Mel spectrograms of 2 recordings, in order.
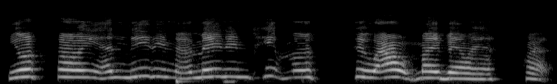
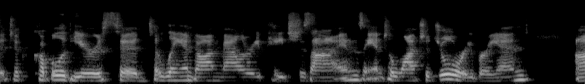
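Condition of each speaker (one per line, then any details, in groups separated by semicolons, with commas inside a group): Cerebral palsy; right side partly paralyzed, back surgery improved right-side movement; speech may be hard to understand
No condition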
